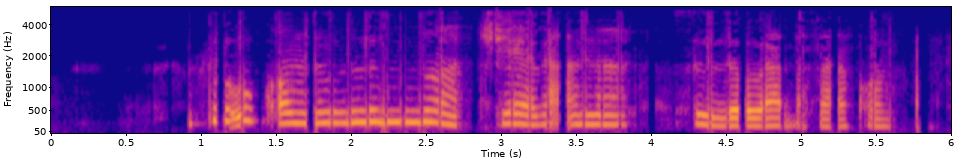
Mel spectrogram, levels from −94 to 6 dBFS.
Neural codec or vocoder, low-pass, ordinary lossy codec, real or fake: codec, 16 kHz, 4 kbps, FunCodec, trained on LibriTTS, 50 frames a second; 5.4 kHz; AAC, 24 kbps; fake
